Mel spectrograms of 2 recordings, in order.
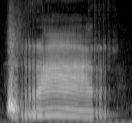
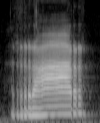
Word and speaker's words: raar: typical Dutch word is very challenging for someone with pronouncing the R Sound That's the word raar r a a raar Is Strange and you can also pronounced at raar as I've Explain in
